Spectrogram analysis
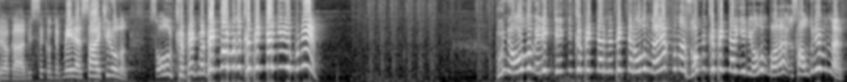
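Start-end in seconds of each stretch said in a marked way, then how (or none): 2.2-12.6 high, loud panicked shouting; real panic. Real, not acted. Gamer shouting at sudden zombie dogs, panicked high yell. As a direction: scream it as the dogs close in.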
